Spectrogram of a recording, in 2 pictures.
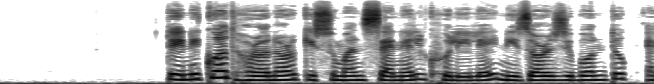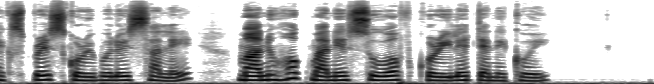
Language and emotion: Assamese, neutral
